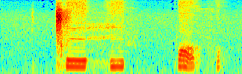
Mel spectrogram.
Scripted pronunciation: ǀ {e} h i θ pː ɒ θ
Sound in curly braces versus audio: correct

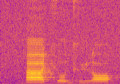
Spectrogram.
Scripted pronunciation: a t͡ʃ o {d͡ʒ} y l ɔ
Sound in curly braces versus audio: correct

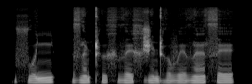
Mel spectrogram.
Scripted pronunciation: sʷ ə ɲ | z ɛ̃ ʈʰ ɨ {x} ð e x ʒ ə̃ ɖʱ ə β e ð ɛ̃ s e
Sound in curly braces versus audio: correct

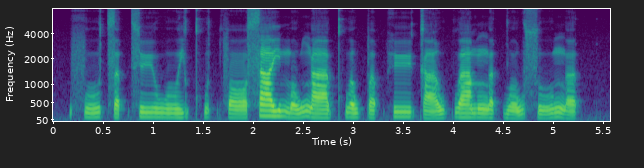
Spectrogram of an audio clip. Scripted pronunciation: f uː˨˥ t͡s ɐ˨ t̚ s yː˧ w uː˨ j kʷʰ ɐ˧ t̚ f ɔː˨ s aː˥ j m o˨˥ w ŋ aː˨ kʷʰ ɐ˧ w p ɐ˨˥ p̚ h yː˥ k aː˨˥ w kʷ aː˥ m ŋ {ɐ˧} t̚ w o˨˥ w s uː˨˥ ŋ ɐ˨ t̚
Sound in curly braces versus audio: correct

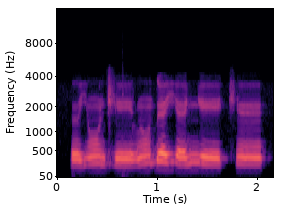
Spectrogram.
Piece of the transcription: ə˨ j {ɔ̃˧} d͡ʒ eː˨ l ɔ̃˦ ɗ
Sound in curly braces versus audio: correct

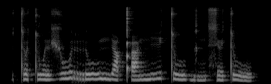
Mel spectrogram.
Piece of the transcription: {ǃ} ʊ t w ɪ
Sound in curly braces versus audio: incorrect: t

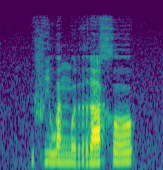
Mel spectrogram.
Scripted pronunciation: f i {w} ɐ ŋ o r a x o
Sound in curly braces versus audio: correct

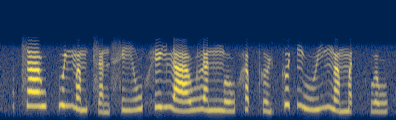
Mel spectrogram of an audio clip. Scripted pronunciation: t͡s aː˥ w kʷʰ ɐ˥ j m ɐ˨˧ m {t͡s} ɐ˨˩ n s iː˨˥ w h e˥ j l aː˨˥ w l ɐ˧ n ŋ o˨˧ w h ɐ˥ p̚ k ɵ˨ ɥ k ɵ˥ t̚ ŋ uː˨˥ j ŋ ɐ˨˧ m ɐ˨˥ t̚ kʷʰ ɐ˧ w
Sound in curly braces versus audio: correct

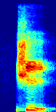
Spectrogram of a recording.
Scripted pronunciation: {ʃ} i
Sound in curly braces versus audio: incorrect: ç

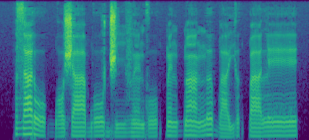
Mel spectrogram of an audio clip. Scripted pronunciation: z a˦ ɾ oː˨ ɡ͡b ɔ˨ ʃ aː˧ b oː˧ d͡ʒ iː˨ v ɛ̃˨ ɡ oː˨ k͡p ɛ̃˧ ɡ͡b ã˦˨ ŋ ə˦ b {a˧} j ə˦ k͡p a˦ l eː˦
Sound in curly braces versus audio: incorrect: a˨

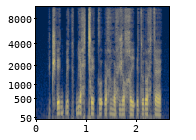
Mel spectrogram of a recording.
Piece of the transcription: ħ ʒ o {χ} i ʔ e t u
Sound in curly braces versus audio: correct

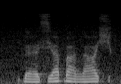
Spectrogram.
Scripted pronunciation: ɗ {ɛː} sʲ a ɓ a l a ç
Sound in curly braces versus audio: correct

